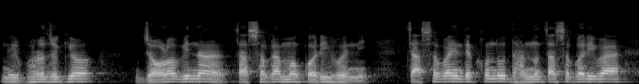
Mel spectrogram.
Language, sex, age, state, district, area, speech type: Odia, male, 60+, Odisha, Ganjam, urban, spontaneous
